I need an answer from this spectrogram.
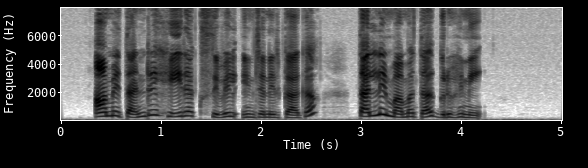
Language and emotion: Telugu, neutral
